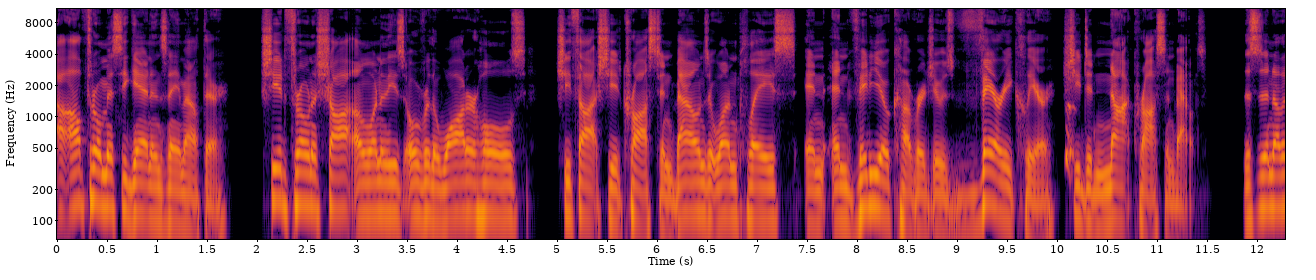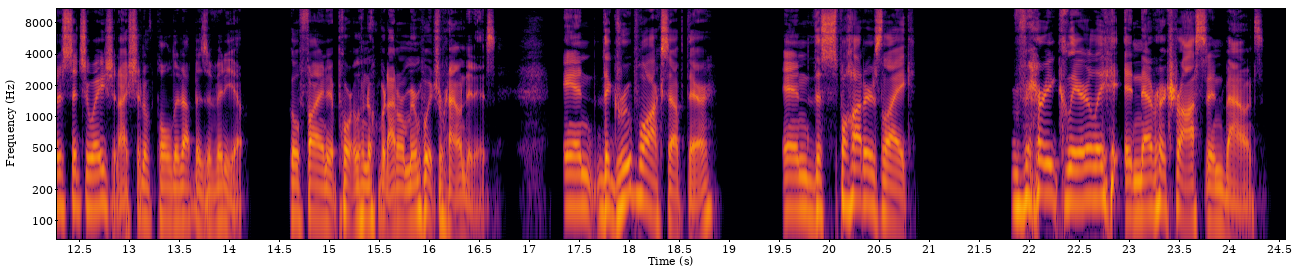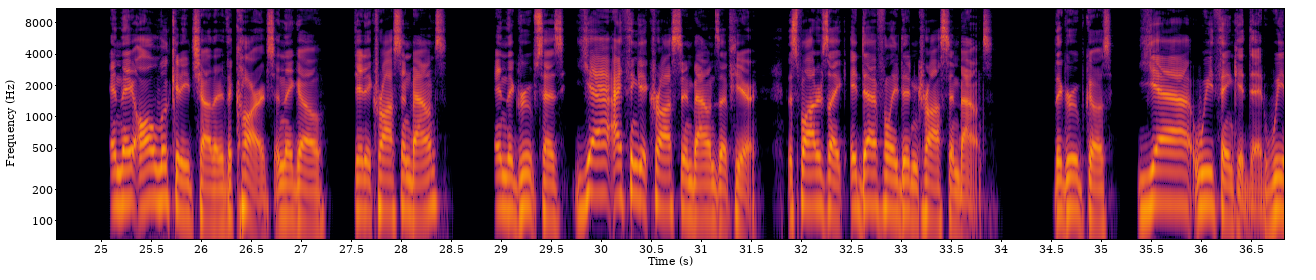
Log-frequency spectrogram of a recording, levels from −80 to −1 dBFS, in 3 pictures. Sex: male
